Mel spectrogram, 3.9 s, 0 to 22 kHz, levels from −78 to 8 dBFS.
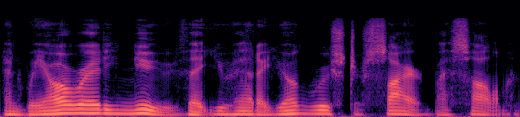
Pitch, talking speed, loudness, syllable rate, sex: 105 Hz, 200 wpm, -17 LUFS, 5.0 syllables/s, female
